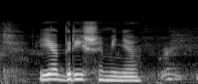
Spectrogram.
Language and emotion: Russian, neutral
